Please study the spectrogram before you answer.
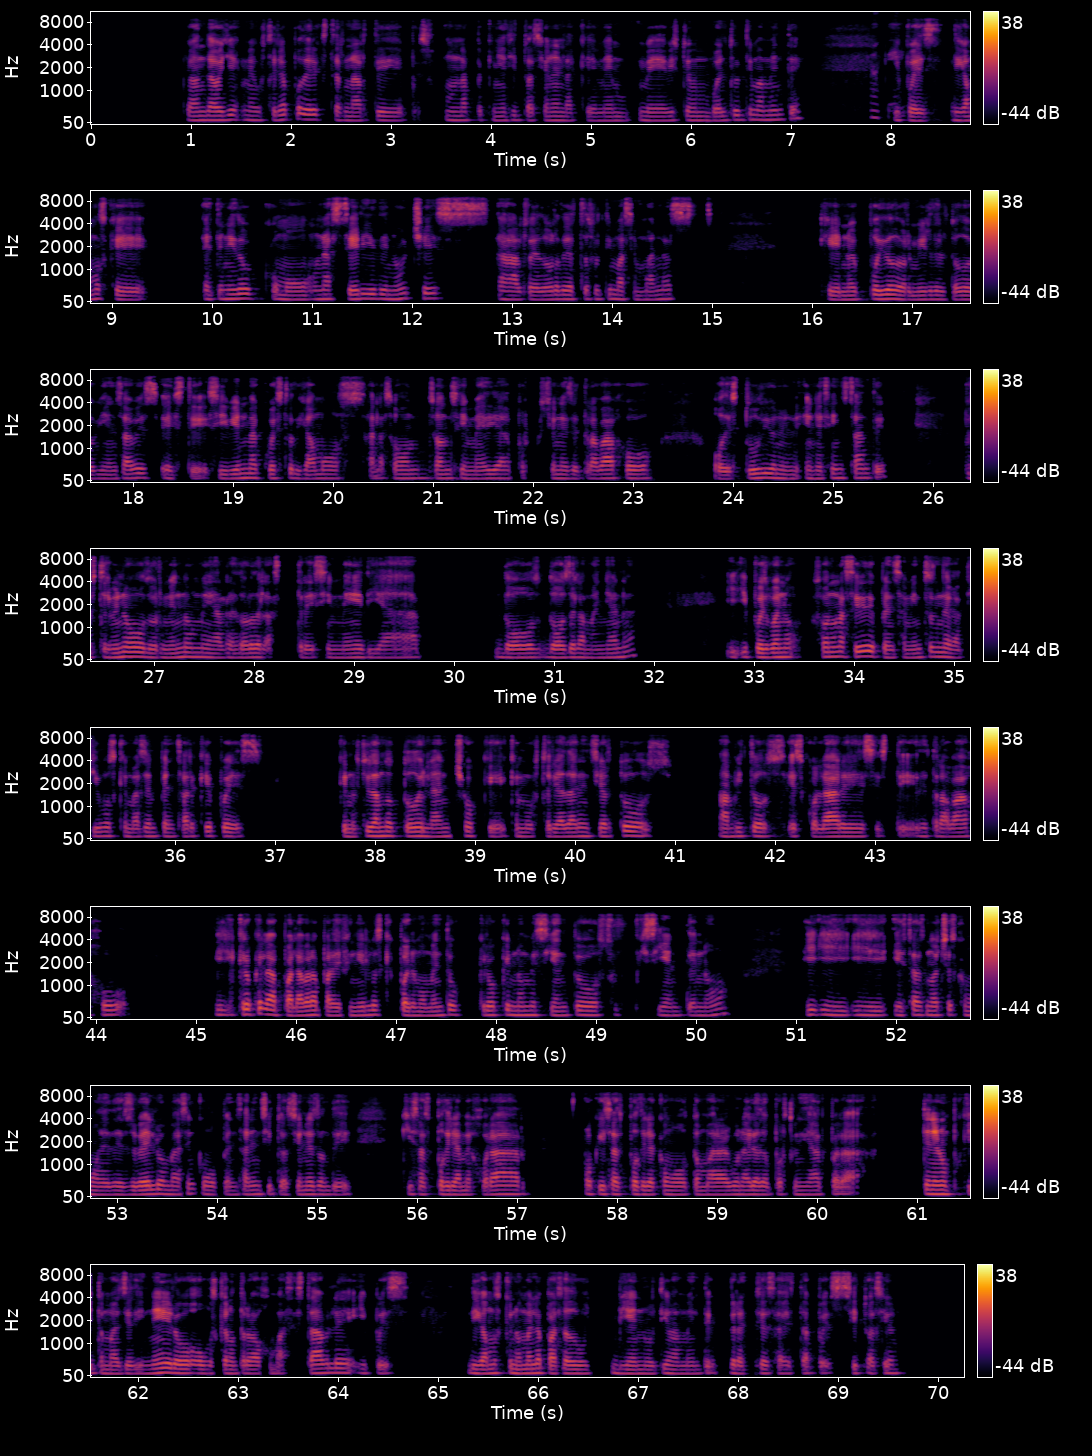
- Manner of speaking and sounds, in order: none
- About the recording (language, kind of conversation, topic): Spanish, advice, ¿Cómo puedo dejar de rumiar pensamientos negativos que me impiden dormir?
